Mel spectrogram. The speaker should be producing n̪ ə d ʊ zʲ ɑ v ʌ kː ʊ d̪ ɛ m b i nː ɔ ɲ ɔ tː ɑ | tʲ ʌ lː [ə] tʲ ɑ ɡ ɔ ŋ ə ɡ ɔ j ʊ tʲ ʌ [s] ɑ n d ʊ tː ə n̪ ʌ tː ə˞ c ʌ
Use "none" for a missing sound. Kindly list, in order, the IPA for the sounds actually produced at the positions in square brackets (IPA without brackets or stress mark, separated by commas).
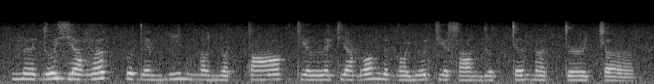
ə, s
